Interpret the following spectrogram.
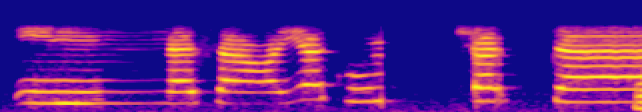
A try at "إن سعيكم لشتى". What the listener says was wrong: وضح اللام.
